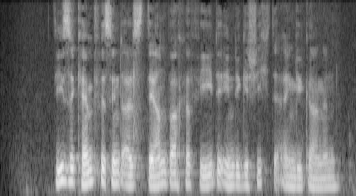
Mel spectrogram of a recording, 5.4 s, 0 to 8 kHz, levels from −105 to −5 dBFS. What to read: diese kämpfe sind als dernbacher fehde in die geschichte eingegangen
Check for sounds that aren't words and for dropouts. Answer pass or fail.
pass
